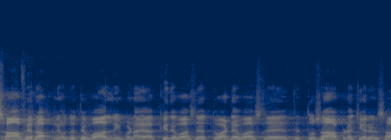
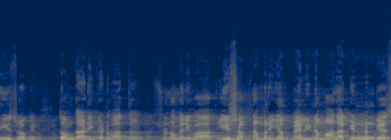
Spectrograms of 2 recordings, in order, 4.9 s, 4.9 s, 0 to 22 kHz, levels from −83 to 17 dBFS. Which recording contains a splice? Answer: second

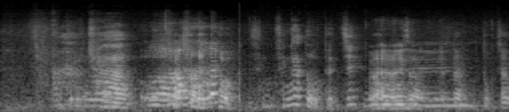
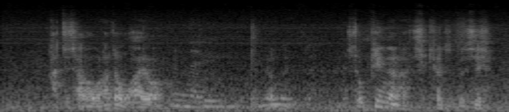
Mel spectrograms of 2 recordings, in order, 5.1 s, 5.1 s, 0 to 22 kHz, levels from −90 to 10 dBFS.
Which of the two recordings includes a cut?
first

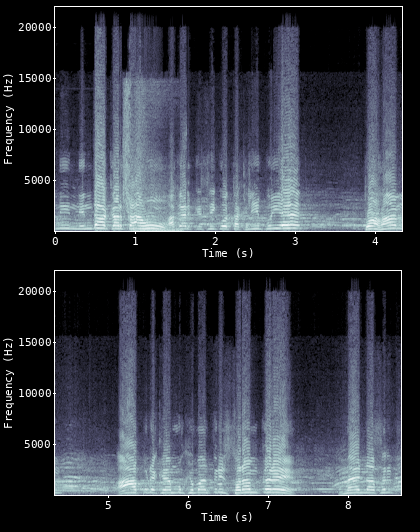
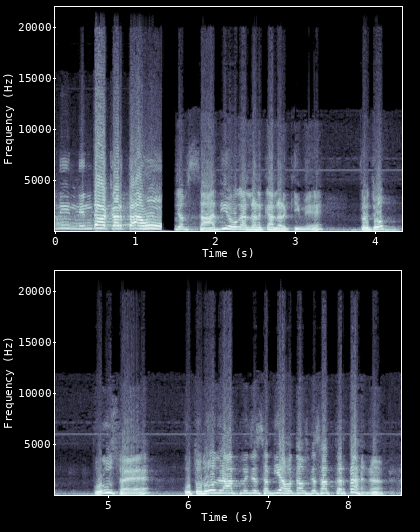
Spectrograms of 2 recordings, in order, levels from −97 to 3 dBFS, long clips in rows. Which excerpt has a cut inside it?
first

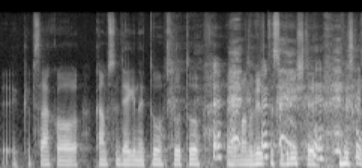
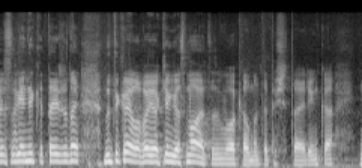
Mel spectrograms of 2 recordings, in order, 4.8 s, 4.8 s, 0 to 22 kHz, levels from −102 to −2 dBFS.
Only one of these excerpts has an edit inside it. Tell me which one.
second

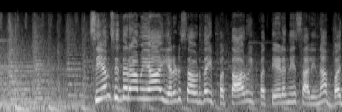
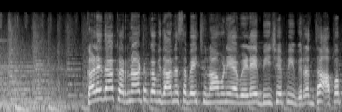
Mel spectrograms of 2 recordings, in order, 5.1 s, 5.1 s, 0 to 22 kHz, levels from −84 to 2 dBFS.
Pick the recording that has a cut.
second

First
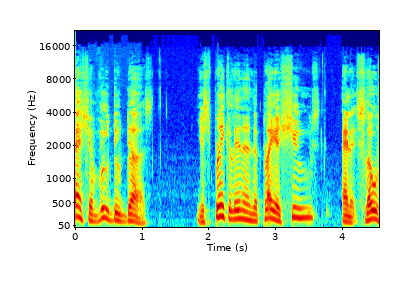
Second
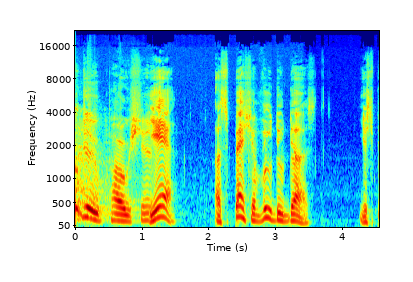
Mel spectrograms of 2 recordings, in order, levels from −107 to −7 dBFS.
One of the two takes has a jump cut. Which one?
second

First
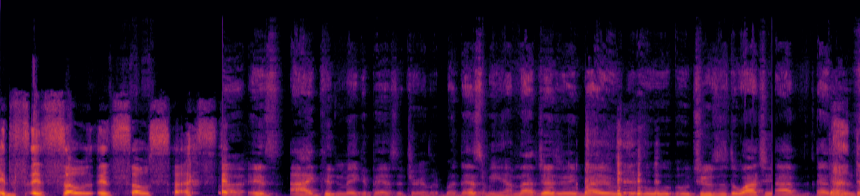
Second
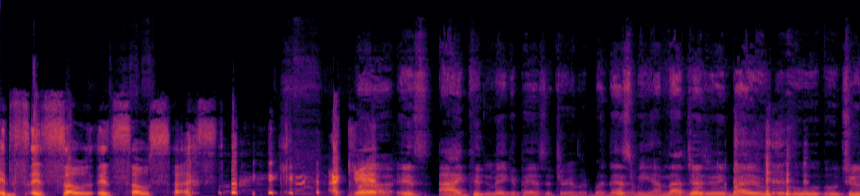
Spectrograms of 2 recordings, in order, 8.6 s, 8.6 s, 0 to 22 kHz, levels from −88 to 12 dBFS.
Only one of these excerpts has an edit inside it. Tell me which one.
first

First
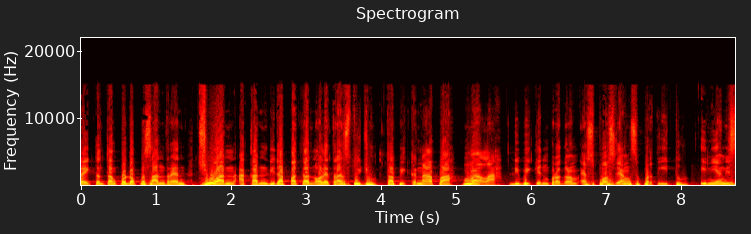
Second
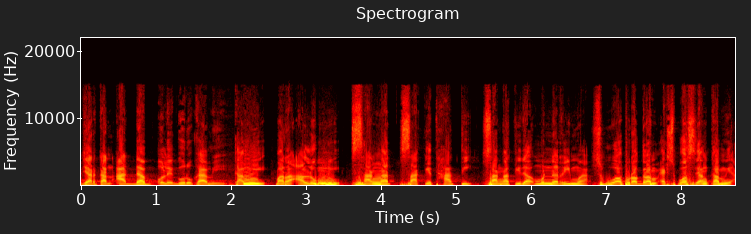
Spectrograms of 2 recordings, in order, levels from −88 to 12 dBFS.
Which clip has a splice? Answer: second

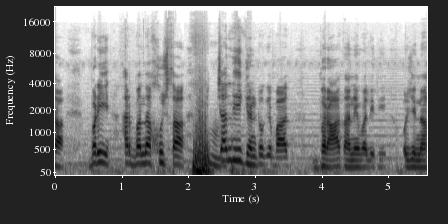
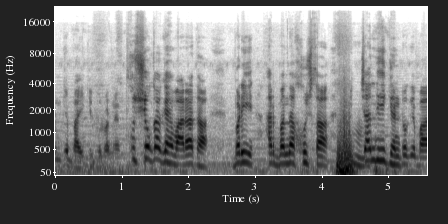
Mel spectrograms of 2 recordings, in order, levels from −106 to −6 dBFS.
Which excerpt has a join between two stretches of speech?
second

